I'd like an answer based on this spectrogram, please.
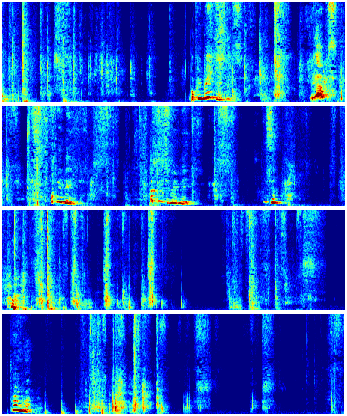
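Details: Louis, a Pekingese indoors in a small room, wanting to go to sleep, gives a series of drawn-out, falling whines and grumbles every second or two, separated by quiet pauses.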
